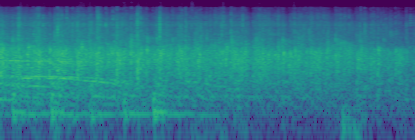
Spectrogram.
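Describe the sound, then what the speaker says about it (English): An audience at a spiritual gathering breaks into loud, sustained applause, many hands clapping close and full, tapering slightly toward the end, with a faint voice underneath. "Give him a big round of applause."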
